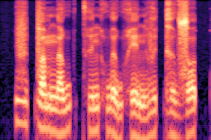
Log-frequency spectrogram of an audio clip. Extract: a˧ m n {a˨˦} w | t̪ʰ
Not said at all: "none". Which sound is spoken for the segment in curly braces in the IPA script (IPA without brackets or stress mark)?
a˨˦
